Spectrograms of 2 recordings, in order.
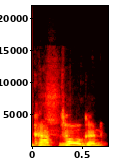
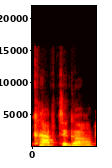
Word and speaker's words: Captagon: No, Captogan. It's called Captagon.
